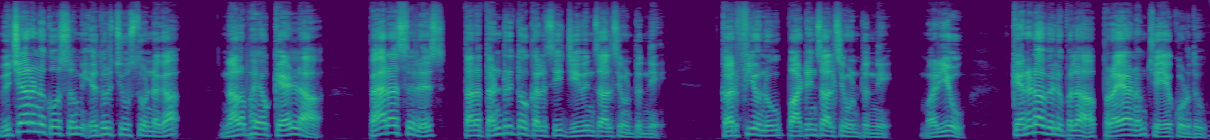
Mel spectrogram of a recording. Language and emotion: Telugu, neutral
